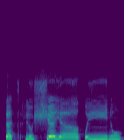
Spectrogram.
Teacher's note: لام کو ہم نے شین کے ساتھ ملا دینا ہے، حمزۃ الوصل ہمارا ڈراپ ہو جائے گا، اور لام یہاں پر لام شمس ہے، اس کو ظاہر نہیں کرنا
